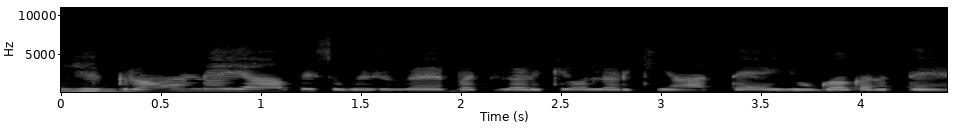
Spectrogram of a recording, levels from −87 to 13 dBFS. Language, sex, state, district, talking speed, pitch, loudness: Hindi, female, Bihar, Gopalganj, 200 wpm, 250 Hz, -42 LUFS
